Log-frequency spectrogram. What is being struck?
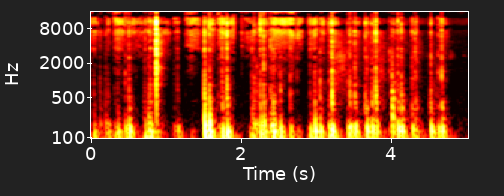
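Cardboard box.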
